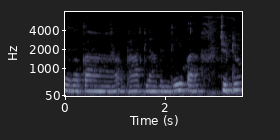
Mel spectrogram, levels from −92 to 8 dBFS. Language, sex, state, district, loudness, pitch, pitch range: Telugu, female, Andhra Pradesh, Anantapur, -42 LUFS, 190 Hz, 185-200 Hz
